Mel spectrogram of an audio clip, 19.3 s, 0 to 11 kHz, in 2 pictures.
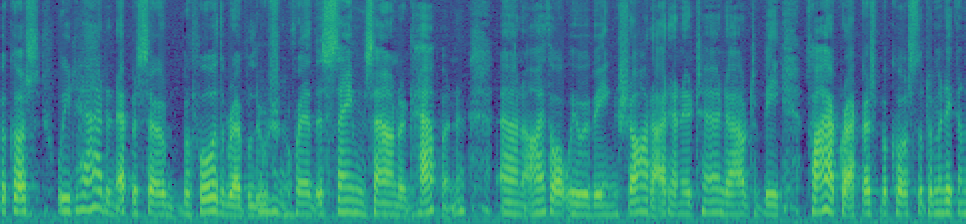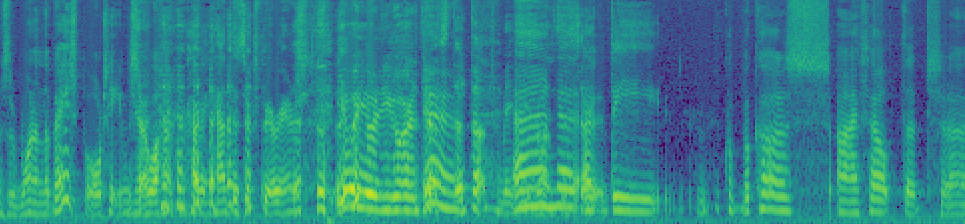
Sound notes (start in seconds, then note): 15.8 laughter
